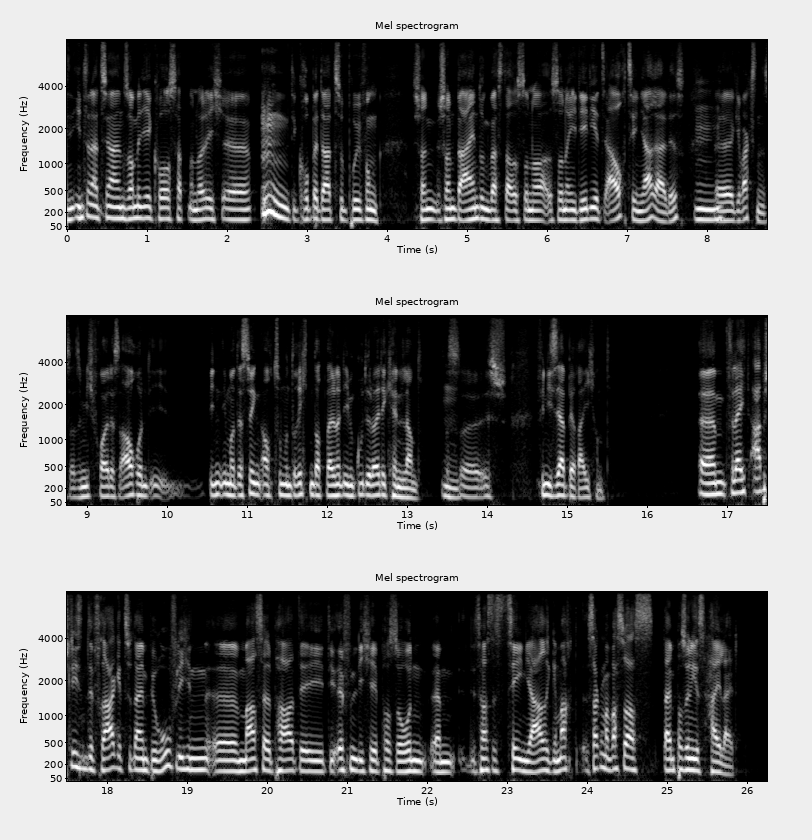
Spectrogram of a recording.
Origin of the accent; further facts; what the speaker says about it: Baden-Württemberg, Germany; Als Schwabe möchte ich dir sagen, wir sind den Schweizern sehr nahe.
